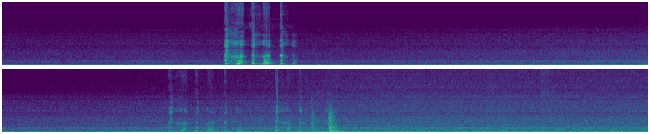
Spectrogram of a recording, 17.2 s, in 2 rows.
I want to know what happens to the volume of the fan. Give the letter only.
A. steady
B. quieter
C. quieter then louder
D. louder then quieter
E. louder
E.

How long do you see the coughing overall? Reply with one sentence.
The coughing can be heard for 3 seconds in total.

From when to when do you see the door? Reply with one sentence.
You can hear the door from 12.7 to 13.4 s.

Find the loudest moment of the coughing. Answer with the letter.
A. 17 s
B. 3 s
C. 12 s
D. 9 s
B.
